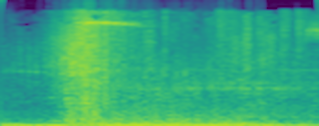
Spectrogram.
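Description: Intro sound effect over music: a loud, deep, sustained booming rumble with a whoosh about half a second in.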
